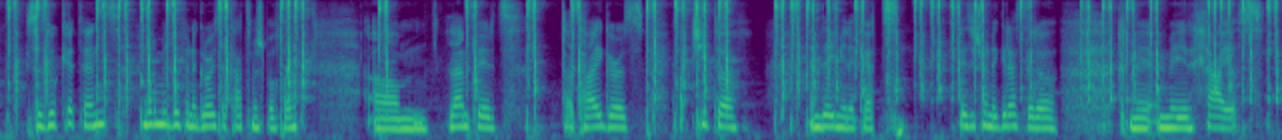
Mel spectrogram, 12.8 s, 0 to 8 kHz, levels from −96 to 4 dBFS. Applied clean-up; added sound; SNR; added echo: none; Typing; 1 dB; none.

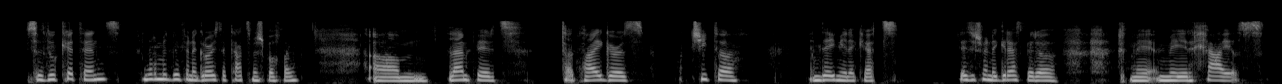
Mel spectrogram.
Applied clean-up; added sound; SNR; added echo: neural mask model DeepFilterNet 3.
